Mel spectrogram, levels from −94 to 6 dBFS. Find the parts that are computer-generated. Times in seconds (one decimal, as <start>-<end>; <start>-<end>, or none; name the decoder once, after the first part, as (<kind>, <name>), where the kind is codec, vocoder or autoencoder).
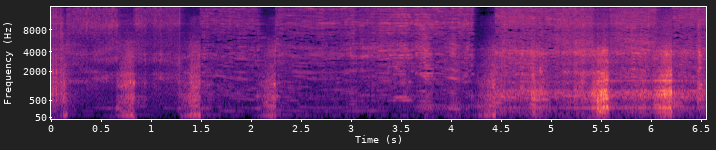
0.0-1.4 (codec, SNAC); 5.1-5.7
